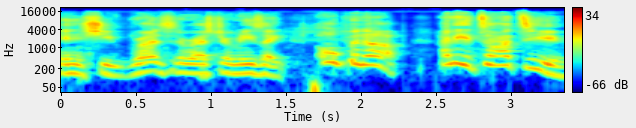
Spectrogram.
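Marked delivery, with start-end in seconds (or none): 1.7-3.4 very high, yelled, demanding shout. Retelling a skit where the husband follows his wife to the restroom: imitating a husband yelling. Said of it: "And they're yelling".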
